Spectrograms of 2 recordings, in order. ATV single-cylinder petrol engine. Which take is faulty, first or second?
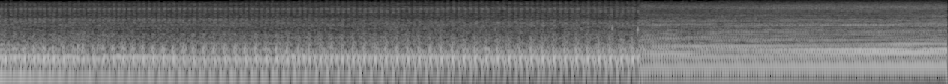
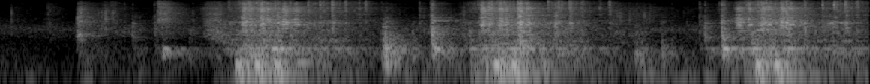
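first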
